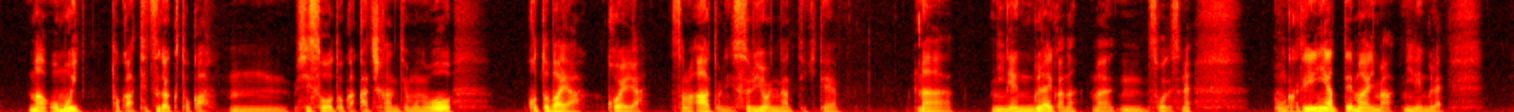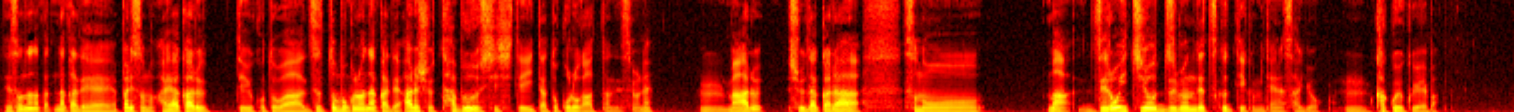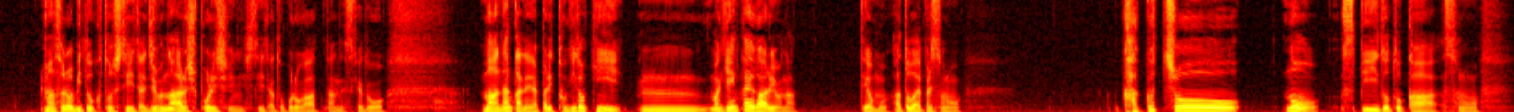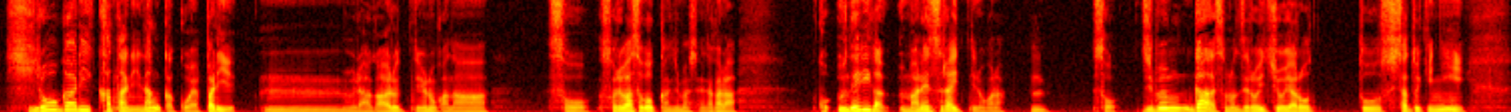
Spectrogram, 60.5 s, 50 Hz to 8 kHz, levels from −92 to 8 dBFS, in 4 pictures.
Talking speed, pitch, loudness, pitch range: 340 characters per minute, 100 Hz, -22 LUFS, 90-125 Hz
